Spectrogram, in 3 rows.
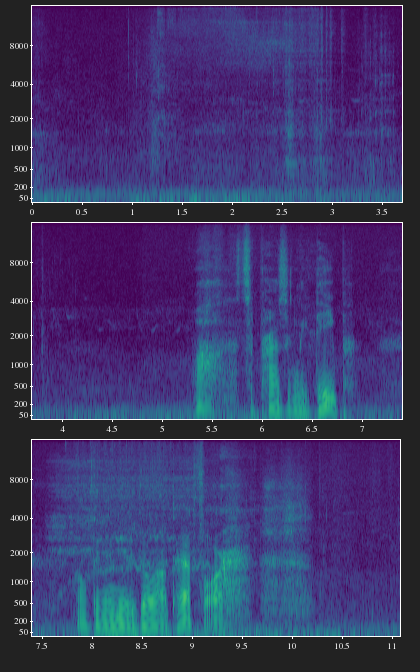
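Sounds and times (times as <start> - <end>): low steady hum: 0.0 - 11.0
fishing rod and reel rustles and clicks: 0.8 - 4.1, 6.0 - 11.0.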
